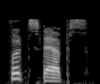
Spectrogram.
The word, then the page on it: footsteps: British English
